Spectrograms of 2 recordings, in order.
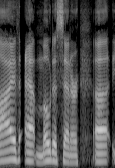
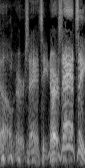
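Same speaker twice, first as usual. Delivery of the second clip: play-acted wound-up stand-up comic screaming; 8 semitones higher than usual. Retelling a stand-up joke about Pee Wee Herman: imitating Sam Kinison screaming. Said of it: "he just starts screaming and yelling".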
